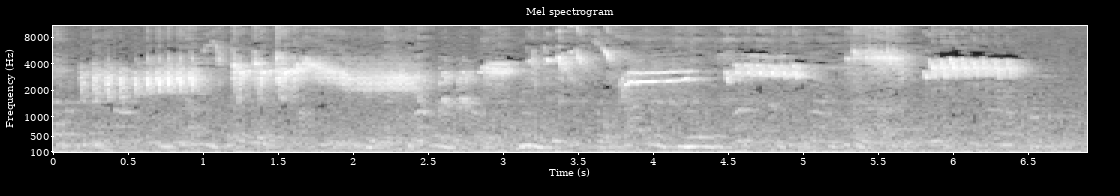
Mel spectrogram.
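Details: Greenfinch (Carduelis chloris) in Florya mixed song, delivering fast rattling trills, rolling twitters, a short rising whistle and bright buzzy phrases in quick succession, with a soft low hum underneath.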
